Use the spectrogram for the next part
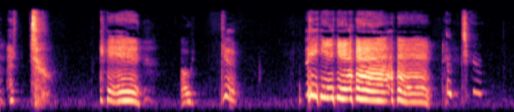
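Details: Several short voiced 'ah-choo'-like fake sneezes, one drawn out, with laughter; someone says bless you; imitated, not real sneezing.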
